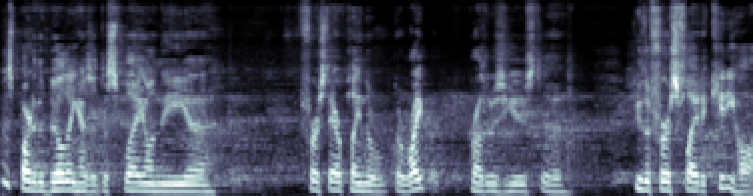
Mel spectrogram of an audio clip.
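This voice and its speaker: Over noticeable background noise, a man with a fairly high pitch and a relaxed tone talks at a fairly quick pace, using fairly even intonation and long, frequent pauses. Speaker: travel vlogger. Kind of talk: casual vlog tour narration. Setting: walking tour of a transportation museum. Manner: relaxed, with hesitations.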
